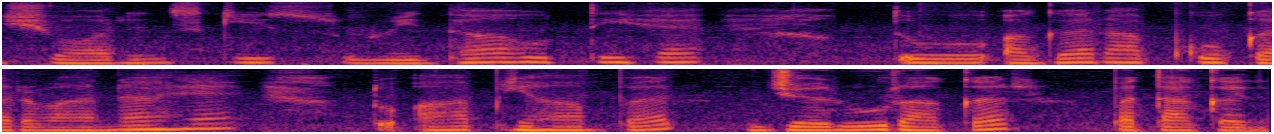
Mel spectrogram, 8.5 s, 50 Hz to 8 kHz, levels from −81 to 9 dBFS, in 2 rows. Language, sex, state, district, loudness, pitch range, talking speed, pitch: Hindi, female, Rajasthan, Bikaner, -21 LUFS, 155-190 Hz, 135 wpm, 170 Hz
